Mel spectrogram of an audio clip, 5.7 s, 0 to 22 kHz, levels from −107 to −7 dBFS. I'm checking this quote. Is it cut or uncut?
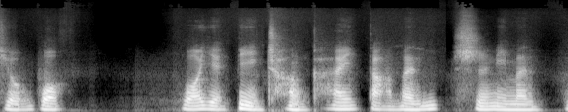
cut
